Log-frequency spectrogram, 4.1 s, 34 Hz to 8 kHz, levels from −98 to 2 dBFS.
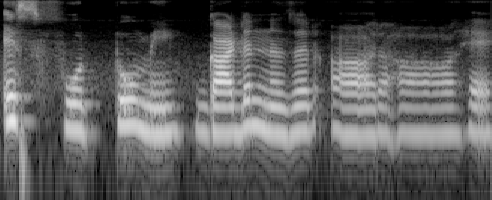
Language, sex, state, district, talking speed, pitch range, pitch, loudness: Hindi, female, Madhya Pradesh, Umaria, 115 wpm, 210-235 Hz, 215 Hz, -20 LUFS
